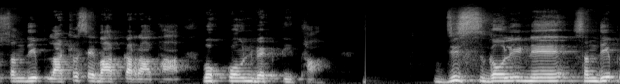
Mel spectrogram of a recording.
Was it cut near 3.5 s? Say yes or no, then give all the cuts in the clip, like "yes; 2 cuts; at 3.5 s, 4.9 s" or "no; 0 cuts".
yes; 1 cut; at 3.5 s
